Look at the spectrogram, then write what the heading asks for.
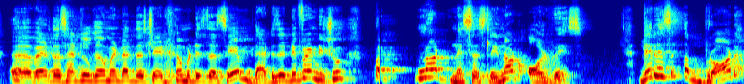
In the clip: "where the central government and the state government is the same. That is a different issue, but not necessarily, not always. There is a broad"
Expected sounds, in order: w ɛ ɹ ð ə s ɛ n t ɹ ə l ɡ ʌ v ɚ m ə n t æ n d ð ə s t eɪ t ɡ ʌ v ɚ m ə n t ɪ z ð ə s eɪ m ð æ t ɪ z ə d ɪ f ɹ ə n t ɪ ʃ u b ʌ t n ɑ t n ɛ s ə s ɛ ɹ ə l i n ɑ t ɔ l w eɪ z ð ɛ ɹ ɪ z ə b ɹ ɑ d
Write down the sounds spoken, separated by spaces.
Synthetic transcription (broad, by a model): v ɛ ɹ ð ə s ɛ n t ɹ ə l ɡ ʌ v ɚ m ə n t æ n d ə s t eɪ t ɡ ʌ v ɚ m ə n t ɪ z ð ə s eɪ m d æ t ɪ z ə d ɪ f ɹ ə n t ɪ ʃ u b ʌ t n ɑ t n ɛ s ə s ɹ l i n ɑ t ɔ l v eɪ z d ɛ ɹ ɪ z ə b ɹ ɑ d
